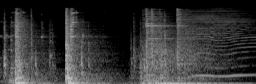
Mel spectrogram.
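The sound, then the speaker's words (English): A heavy wooden door's iron latch, the handle of an iron door knocker, clanks twice in quick succession, then the door swings open with a long, groaning creak. Fairly loud, with no voices. “On the right side of the door is an iron door knocker with a handle that doubles as a door latch.”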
